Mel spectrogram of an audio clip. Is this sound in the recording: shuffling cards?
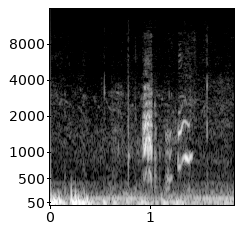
no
